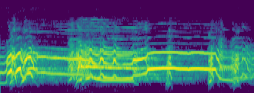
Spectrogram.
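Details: Coyote vocalizing: wavering, yodel-like howls with quick pitch breaks and bursts of yipping, sliding between higher and lower tones, with a sustained level note near the end, giving a continuous overlapping chorus.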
